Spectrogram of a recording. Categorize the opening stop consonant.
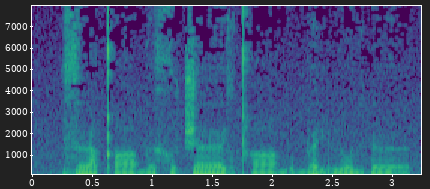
ejective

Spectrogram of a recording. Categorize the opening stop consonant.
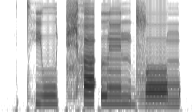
aspirated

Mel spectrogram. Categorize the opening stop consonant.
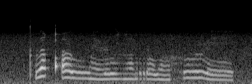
ejective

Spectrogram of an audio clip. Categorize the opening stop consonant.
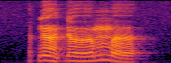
implosive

